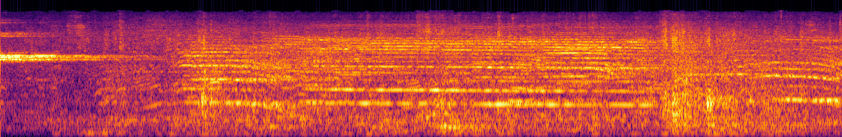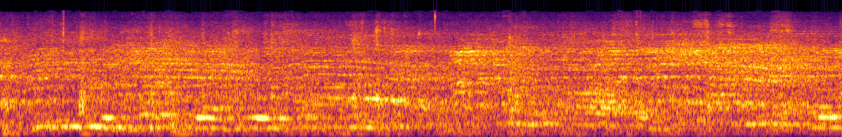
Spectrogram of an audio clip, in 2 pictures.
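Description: Roller skate wheels squeak and rumble on a hard floor in an echoing hall.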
